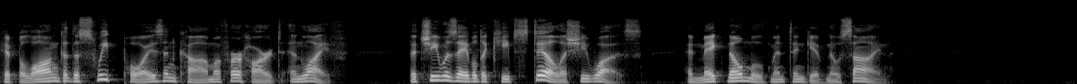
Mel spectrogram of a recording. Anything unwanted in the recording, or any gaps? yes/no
no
